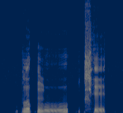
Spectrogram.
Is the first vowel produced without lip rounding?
no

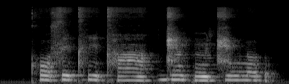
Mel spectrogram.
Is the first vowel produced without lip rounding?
no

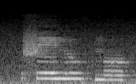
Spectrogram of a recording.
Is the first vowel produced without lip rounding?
yes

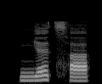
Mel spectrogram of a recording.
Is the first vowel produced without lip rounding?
yes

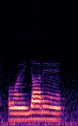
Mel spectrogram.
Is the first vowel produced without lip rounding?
yes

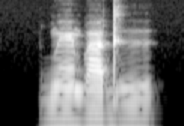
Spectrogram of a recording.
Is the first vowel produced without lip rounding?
yes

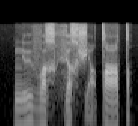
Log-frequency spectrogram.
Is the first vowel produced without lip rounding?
no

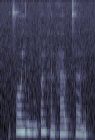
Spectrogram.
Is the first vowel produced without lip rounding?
no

